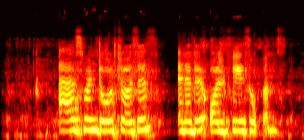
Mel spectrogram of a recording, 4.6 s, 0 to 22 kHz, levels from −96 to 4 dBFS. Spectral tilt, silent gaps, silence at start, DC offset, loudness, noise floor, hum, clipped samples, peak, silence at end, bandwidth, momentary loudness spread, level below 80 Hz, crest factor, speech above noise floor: -5.5 dB/octave; none; 0.55 s; under 0.1%; -13 LUFS; -44 dBFS; none; under 0.1%; 0 dBFS; 0.4 s; 7.6 kHz; 11 LU; -60 dBFS; 12 dB; 31 dB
